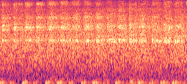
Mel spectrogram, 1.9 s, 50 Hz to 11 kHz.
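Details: 2009 Kawasaki Fury 125 (125cc air-cooled 4-stroke SOHC single, carbureted), 17 years old: steady idle with even regular pulses about eight per second, no misses or stumbles, just after replacing the worn 7-year-old carburetor with a new one; starts first click, healthy idle.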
